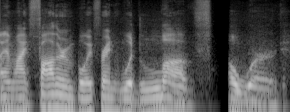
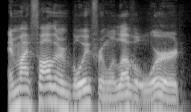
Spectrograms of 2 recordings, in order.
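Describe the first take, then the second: First: It is said in a put-on, imitating voice. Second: It is read in a plain, ordinary voice. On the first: It sounds sweet and harmless. "hearing it come from her, her voice, like, oh" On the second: It comes across as a threat. "if you just read it"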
